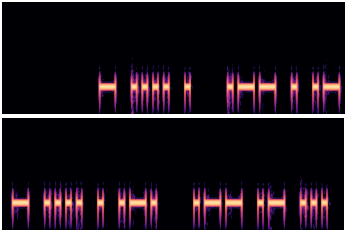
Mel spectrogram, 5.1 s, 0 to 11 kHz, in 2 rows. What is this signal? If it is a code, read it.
Morse code, heard as a keyed tone, about 28 wpm, 700 Hz. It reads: THE WEATHER WAS
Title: Sentences from Top 1000 Words - Review Part 5 - 30wpm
